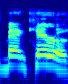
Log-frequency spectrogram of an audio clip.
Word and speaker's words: Banchero: okay yeah ben what i think it's bankero i think the h is silent i'll just say paulo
